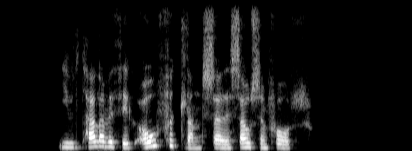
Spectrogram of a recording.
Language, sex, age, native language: Icelandic, female, 30-39, Icelandic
